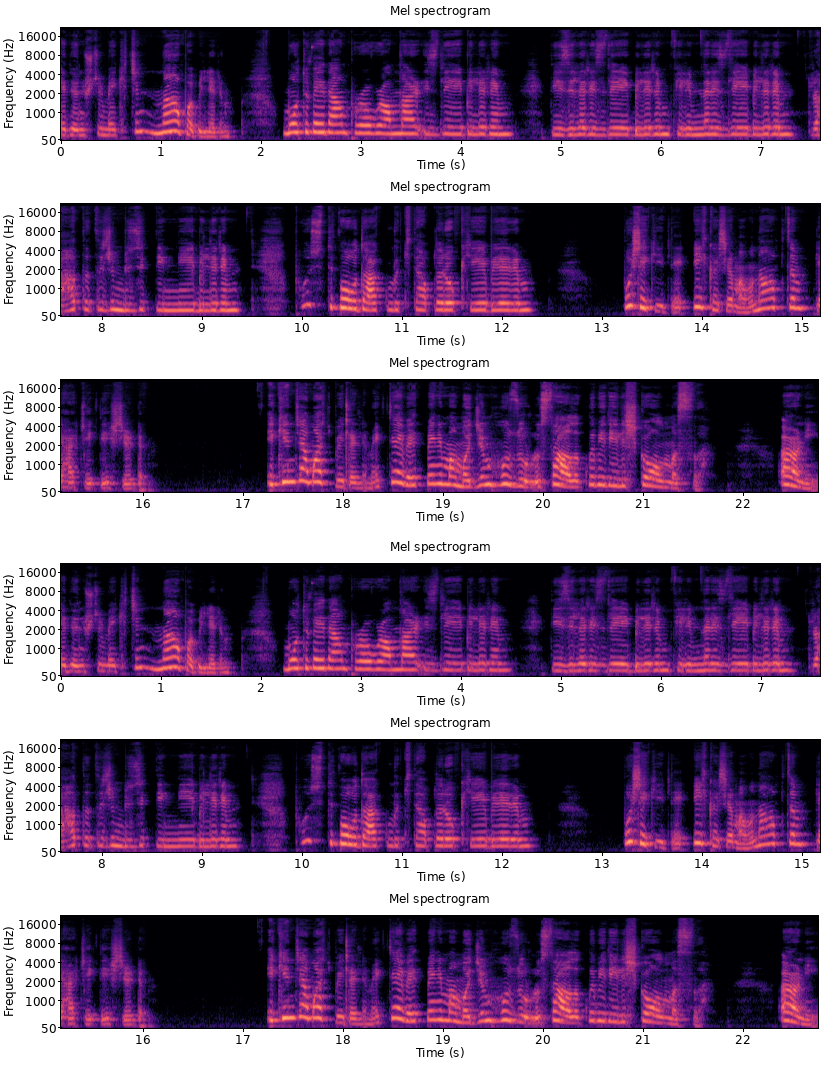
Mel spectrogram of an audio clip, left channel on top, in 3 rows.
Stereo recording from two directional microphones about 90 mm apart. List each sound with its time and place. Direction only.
0.0 s speech: 30° left (ahead or behind)
4.9 s speech: 10° left (ahead or behind)
7.4 s speech: 25° left (ahead or behind)
8.3 s speech: 20° left (ahead or behind)
9.0 s speech: 30° left (ahead or behind)
10.3 s speech: 20° left (ahead or behind)
17.2 s speech: 15° left (ahead or behind)
18.9 s speech: 25° left (ahead or behind)
20.2 s speech: 15° left (ahead or behind)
